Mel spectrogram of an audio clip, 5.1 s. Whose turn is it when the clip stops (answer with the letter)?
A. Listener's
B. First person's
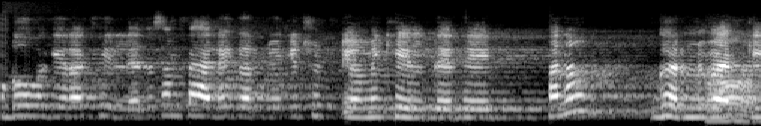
B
